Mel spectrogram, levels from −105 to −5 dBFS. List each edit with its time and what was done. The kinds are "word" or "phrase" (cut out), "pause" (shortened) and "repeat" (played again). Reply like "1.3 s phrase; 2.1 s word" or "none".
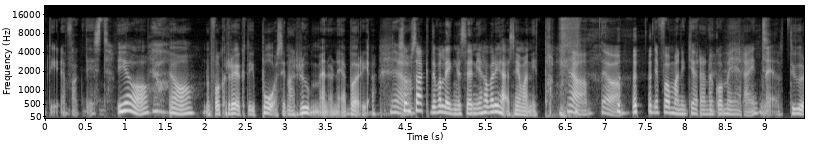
none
